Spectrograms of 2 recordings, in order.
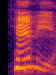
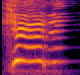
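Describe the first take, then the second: First: The name is said at a normal volume. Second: The name is shouted very loudly.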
